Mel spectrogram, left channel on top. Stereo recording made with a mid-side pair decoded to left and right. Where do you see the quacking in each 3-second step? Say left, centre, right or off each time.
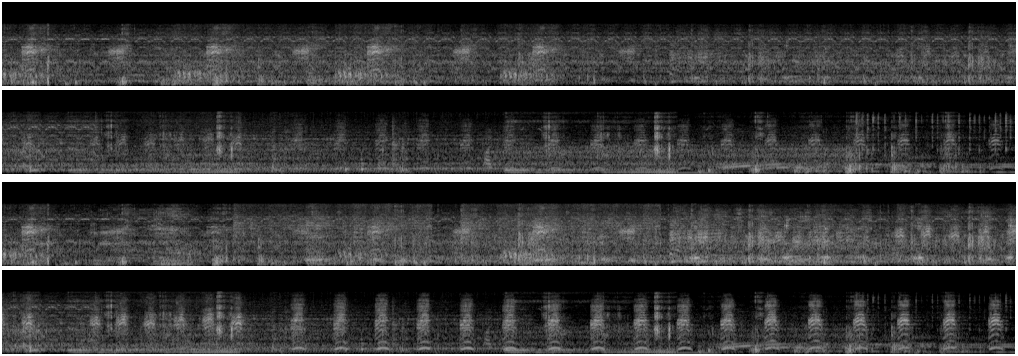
left, centre, right, right, right, right, right.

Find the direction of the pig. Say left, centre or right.
right.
